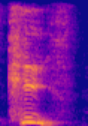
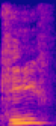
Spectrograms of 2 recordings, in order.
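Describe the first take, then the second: First: The name ends with a 'th' sound. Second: The name ends with an 'f' sound. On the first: The speaker calls it right. "my name is Keith. It is spelled K E I T H" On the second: The speaker calls it wrong. "He said it like Keith, like Chief Keith"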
